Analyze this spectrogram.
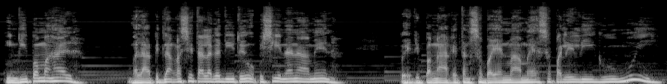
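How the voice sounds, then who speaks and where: Casting: man as placating young husband for radio drama, mellow mid-range voice, brisk delivery. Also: medium pitch, lively intonation, soft background music, natural voice. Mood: affectionate. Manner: conciliatory, reassuring. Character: easygoing, placating young husband and dutiful son. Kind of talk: Filipino radio drama acting.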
